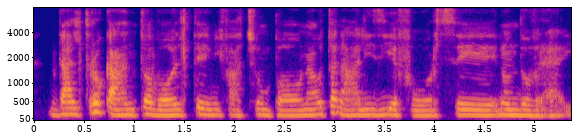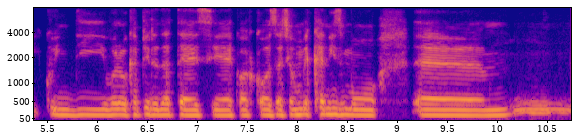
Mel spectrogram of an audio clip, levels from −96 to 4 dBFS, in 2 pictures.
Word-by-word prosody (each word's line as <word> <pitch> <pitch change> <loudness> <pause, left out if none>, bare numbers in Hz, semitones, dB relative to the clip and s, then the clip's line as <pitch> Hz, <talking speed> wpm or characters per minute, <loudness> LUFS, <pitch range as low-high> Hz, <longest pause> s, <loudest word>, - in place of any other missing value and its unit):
d'altro 165 +8 +2
canto 150 -1 +2
a 160 - +3
volte 145 +3 +1
mi 145 - -3
faccio 140 +1 -2
un 145 -2 -3
po' 135 -1 -1
un'autoanalisi 150 0 -1
e 150 - +4
forse 140 0 +2
non 145 -1 +2
dovrei. 135 -1 -2
Quindi 150 0 -3
volevo 150 +1 0
capire 155 +1 -3
da 150 0 0
te 140 0 +1
se 140 0 +2
è - - -1
qualcosa 140 0 -1
se 140 - +1
è 160 - -1
un 155 - +1
meccanismo, 155 -3 0 0.3
ehm, 140 0 +1
uhm, 85 -8 -7
145 Hz, 150 wpm, -23 LUFS, 140-150 Hz, 0.3 s, e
